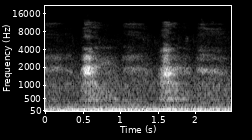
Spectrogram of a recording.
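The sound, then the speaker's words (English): Ragged gasping breaths from a runner struggling through an asthma attack mid-run, a few sharp, breathy heaves spaced about a second apart, over a steady low rumble of background noise. “I can't breathe. That's me coaching myself out of an asthma attack while on a run.”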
